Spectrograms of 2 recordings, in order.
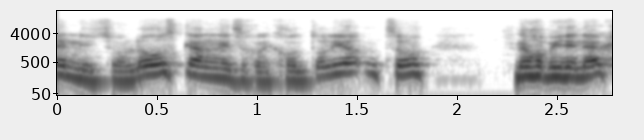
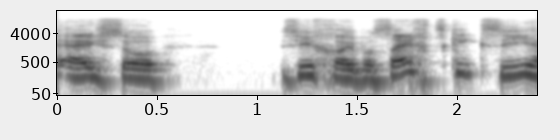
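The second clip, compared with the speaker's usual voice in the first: ordinary talk, nothing marked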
